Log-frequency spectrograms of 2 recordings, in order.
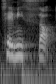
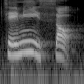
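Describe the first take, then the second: First: It is said quickly with syllables merged. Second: All syllables are said fully and slowly.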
